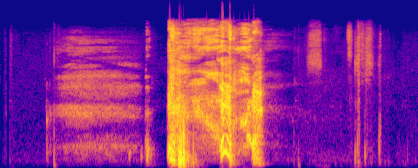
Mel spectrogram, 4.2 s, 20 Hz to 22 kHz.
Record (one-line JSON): {"cough_length": "4.2 s", "cough_amplitude": 32768, "cough_signal_mean_std_ratio": 0.32, "survey_phase": "beta (2021-08-13 to 2022-03-07)", "age": "65+", "gender": "Male", "wearing_mask": "No", "symptom_none": true, "smoker_status": "Never smoked", "respiratory_condition_asthma": false, "respiratory_condition_other": false, "recruitment_source": "REACT", "submission_delay": "1 day", "covid_test_result": "Negative", "covid_test_method": "RT-qPCR", "influenza_a_test_result": "Negative", "influenza_b_test_result": "Negative"}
